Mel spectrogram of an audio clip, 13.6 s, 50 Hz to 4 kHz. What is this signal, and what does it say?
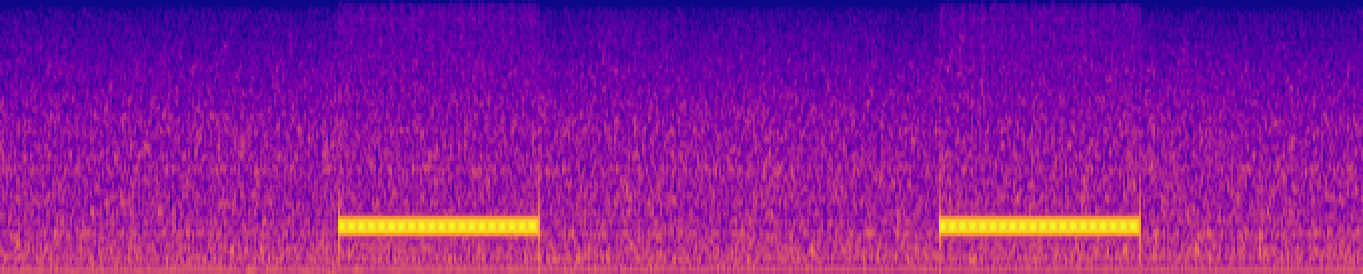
Ringback tone (North America), 440 + 480 Hz.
